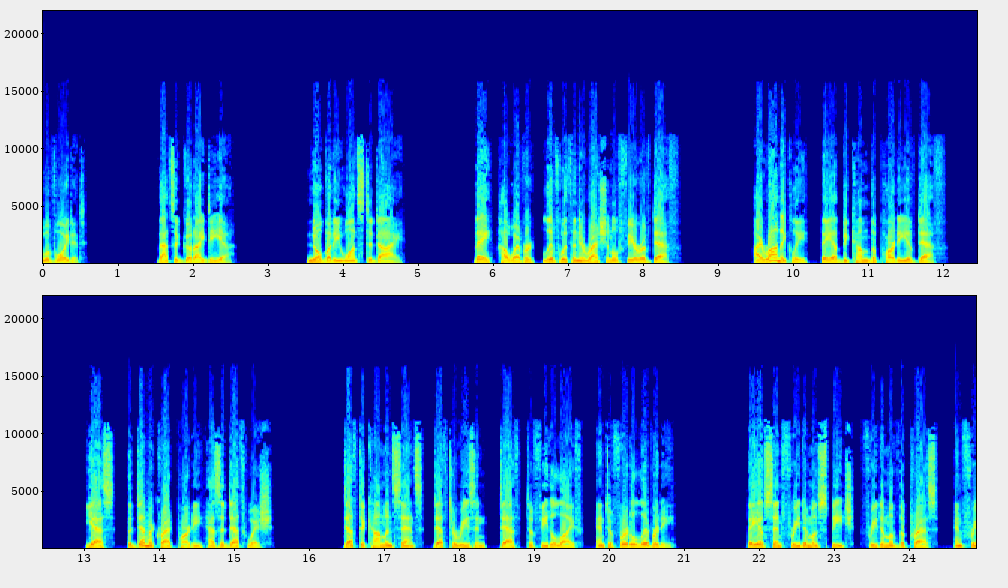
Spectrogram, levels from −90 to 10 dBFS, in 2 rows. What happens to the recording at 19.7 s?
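At 19.7 s the speech runs on without any audible fault: no dropout, click, distortion or level change.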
